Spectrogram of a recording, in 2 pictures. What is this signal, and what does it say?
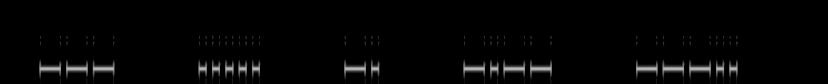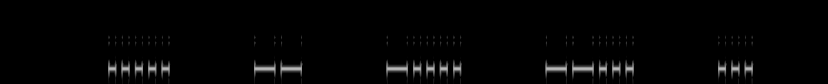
Morse code, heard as a keyed tone, machine-sent, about 18 wpm, spaced as for 8 wpm, 740 Hz. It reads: O5NY8 5M67S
